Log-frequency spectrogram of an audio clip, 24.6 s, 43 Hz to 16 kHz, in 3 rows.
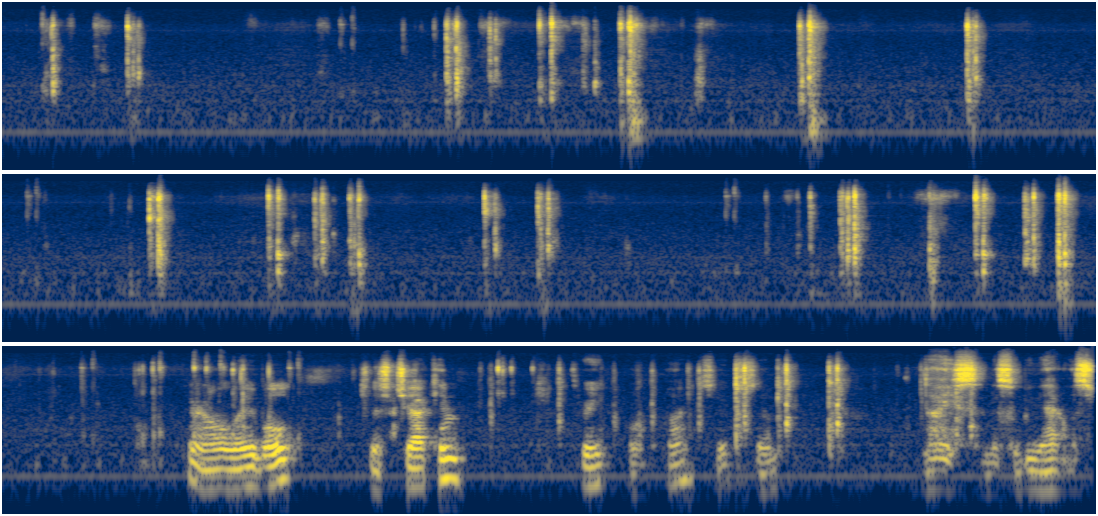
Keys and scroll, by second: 1.0 Down, 3.4 ctrl+v, 4.1 BackSpace, 4.4 7, 4.7 Return, 6.1 Down, 9.4 ctrl+v, 10.3 BackSpace, 10.6 8, 10.9 Return, 11.9 Down, 14.6 ctrl+v, 15.6 BackSpace, 16.0 9, 16.2 Return, 20.1 Down.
